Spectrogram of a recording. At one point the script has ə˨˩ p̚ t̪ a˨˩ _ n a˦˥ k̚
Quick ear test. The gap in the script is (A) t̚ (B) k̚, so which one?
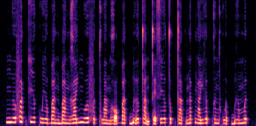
B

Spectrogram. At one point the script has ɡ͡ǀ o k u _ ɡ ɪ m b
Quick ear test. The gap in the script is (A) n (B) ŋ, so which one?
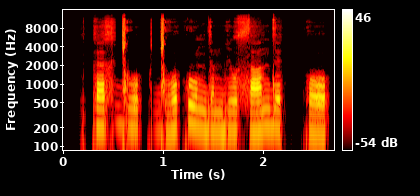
B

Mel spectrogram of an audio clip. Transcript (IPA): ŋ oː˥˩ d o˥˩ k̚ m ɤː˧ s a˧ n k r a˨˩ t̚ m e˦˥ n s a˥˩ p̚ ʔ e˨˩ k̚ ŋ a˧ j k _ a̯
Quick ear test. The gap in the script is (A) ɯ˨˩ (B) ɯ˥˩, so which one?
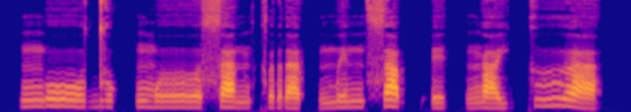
B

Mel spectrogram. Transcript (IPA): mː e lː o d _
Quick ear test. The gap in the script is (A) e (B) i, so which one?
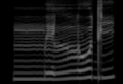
B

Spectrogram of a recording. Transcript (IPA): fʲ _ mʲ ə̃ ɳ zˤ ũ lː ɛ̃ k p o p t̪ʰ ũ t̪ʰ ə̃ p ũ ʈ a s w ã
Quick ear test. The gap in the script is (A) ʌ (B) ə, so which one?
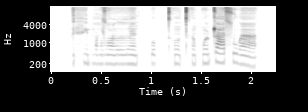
A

